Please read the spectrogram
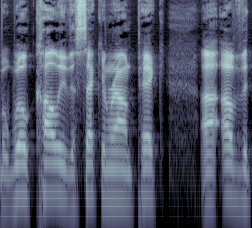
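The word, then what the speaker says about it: Cuylle: Well, so to speak about – it's Cooley is how he pronounced it.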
